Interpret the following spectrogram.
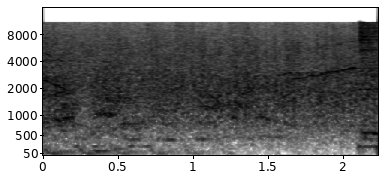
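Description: Audience clapping over electronic DJ music that thins out, its bass dropping away about a quarter second in.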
